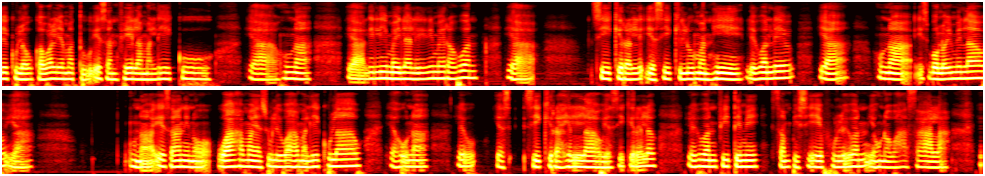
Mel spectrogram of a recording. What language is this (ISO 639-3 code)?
ste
